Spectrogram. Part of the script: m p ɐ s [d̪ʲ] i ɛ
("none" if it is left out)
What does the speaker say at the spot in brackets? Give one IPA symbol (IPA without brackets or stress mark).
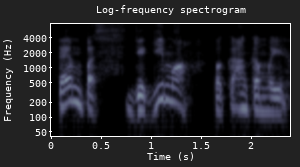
d̪ʲ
